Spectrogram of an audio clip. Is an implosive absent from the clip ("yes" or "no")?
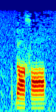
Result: no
